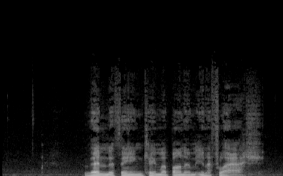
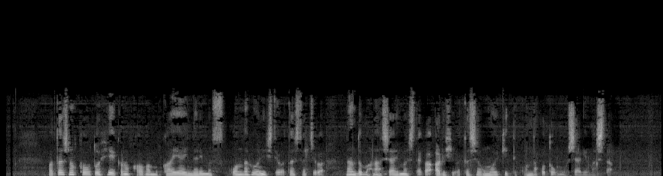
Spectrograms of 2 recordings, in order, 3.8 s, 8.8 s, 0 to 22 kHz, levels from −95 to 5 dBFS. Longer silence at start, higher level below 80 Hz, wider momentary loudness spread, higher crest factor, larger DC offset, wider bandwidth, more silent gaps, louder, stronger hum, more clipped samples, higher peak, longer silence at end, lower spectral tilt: first, 1.15 s vs 0.65 s; first, -62 dBFS vs -76 dBFS; first, 13 LU vs 9 LU; about the same, 20 dB vs 22 dB; neither; first, 12.5 kHz vs 11 kHz; neither; about the same, -32 LUFS vs -30 LUFS; neither; neither; second, -14 dBFS vs -8 dBFS; second, 0.3 s vs 0.7 s; first, -7 dB/octave vs -5 dB/octave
